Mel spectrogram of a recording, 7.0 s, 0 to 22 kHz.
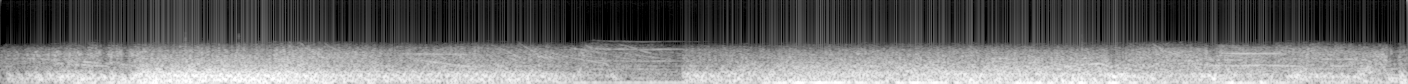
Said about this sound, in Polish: Pierwszy pułk artylerii lekkiej otwiera ogień ze wszystkich swoich baterii. Po 15 minutach kanonady batalion rusza.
